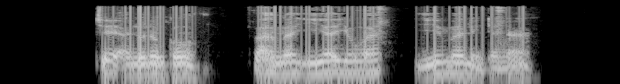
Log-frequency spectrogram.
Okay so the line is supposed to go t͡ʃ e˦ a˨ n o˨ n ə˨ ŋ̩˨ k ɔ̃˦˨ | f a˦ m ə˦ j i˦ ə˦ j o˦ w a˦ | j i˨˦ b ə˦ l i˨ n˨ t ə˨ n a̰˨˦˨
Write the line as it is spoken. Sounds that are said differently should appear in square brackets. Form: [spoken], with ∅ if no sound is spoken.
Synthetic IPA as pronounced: t͡ʃ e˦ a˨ n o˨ n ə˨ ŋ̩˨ k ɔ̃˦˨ | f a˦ m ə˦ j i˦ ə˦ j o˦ w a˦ | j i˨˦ [m] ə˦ l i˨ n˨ t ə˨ n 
